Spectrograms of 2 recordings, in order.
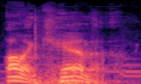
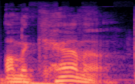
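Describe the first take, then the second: First: The words run together like one word. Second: The same.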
